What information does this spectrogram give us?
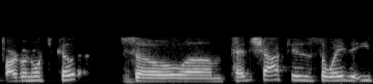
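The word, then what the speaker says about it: Pietrzak: race back its way back to but yeah ped shock is the way you pronounce it okay so I just looked it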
